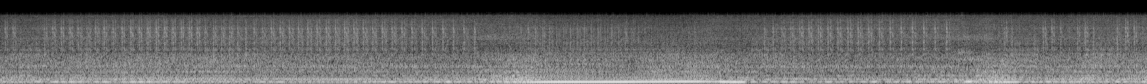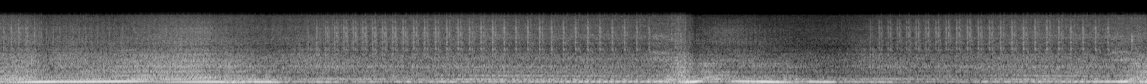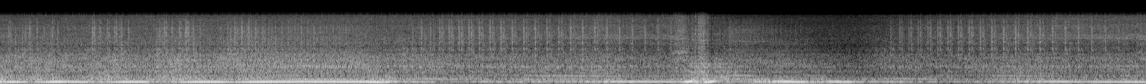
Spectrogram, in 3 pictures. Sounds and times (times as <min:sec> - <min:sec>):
Idling: 0:00.0 - 0:12.4, 0:13.9 - 0:18.2, 0:19.3 - 0:29.9, 0:31.0 - 0:34.4
Medium engine (mid frequency): 0:00.0 - 0:34.4
Vehicle: 0:00.0 - 0:34.4
Accelerating, revving, vroom: 0:04.8 - 0:07.3, 0:11.4 - 0:14.0, 0:18.0 - 0:19.3, 0:22.6 - 0:26.9, 0:29.7 - 0:31.0.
